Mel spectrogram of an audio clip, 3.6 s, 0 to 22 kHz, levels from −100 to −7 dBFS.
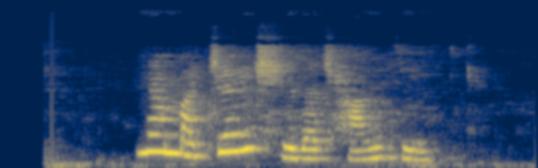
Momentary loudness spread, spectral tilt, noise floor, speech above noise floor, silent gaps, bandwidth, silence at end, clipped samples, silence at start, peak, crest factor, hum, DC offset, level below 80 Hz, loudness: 11 LU; -4.5 dB/octave; -56 dBFS; 37 dB; none; 7.6 kHz; 0.7 s; under 0.1%; 0.35 s; -6 dBFS; 16 dB; none; under 0.1%; -52 dBFS; -19 LUFS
